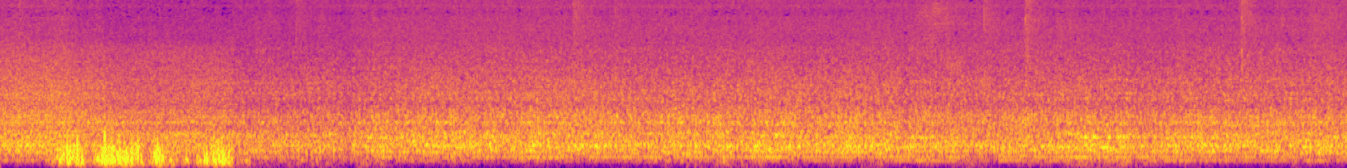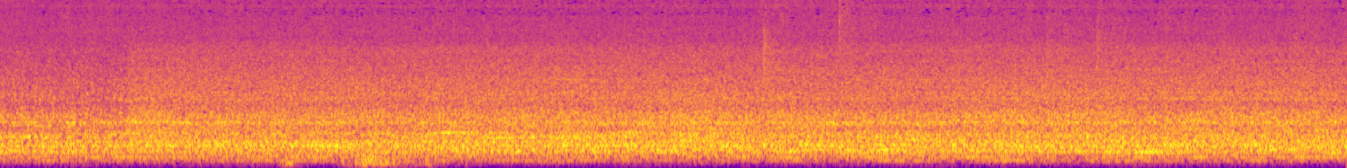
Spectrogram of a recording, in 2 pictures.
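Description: A steady mechanical hum with several held tones, like a motor or fan running continuously. A few low thumps come about one to two seconds in, and a fainter one later.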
